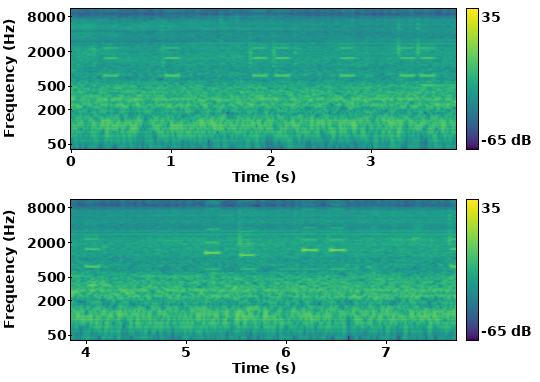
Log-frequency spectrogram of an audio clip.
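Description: Keypad tones sound on a Consumer Cellular Iris flip phone as digits are entered: a series of short, distinct beeps in irregular clusters over a steady background hum, with no voices.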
